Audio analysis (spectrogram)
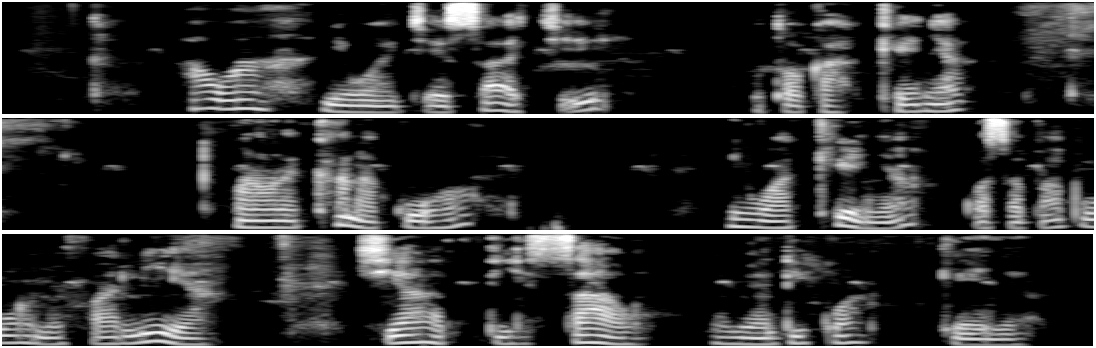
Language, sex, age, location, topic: Swahili, male, 18-24, Nakuru, government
